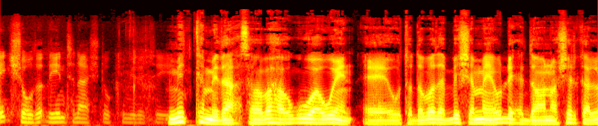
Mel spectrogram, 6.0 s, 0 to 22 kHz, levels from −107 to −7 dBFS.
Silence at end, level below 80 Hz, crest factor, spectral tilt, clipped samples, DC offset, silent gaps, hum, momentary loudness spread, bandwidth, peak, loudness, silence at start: 0 s; -50 dBFS; 16 dB; -6 dB/octave; under 0.1%; under 0.1%; none; none; 16 LU; 15 kHz; -4 dBFS; -19 LUFS; 0 s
